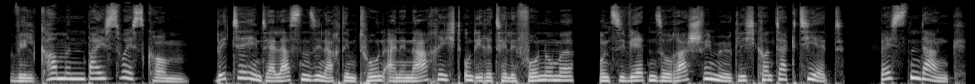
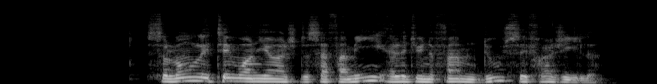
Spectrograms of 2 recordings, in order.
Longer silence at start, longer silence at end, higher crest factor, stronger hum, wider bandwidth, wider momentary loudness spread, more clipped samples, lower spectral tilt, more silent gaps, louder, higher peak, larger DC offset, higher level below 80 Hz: second, 0.1 s vs 1.5 s; second, 0.1 s vs 0.6 s; about the same, 14 dB vs 14 dB; neither; first, 19.5 kHz vs 10.5 kHz; about the same, 6 LU vs 7 LU; neither; second, -4.5 dB/octave vs -8.5 dB/octave; first, 1.90-2.12 s, 5.75-5.96 s, 8.45-8.67 s vs none; first, -17 LUFS vs -24 LUFS; first, -2 dBFS vs -10 dBFS; neither; first, -36 dBFS vs -60 dBFS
